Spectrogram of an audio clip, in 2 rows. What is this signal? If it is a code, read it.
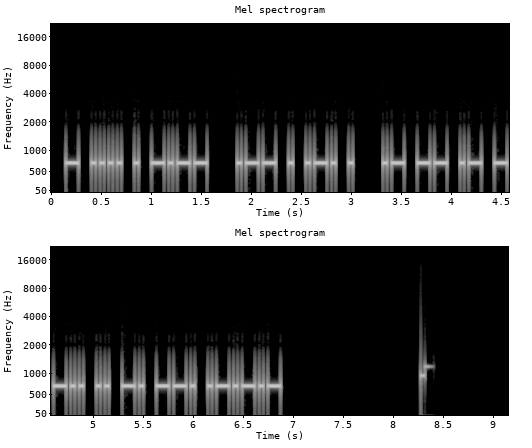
Morse code, heard as a keyed tone, about 28 wpm, 700 Hz. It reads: THEY WERE AMAZING.
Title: Sentences from Top 1500 Words 28wpm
